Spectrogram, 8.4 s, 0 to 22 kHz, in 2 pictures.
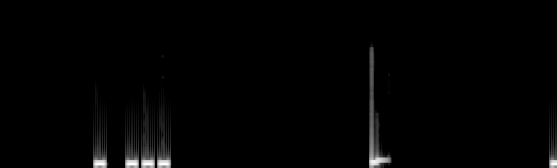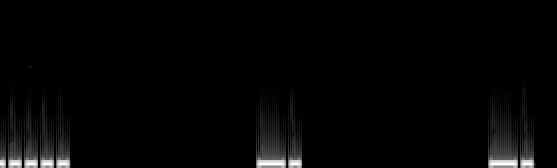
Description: Morse code, heard as a keyed tone, about 20 wpm, spaced as for 7 wpm, 700 Hz. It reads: ES 5NN
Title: Top 20 QSO Elements - 8x Character Spacing - 20wpm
